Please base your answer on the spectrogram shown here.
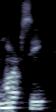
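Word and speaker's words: MORPC: You say it MORPSI, and it's a regional planning commission, and they're very active.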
